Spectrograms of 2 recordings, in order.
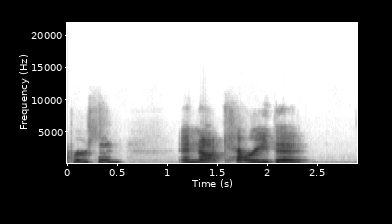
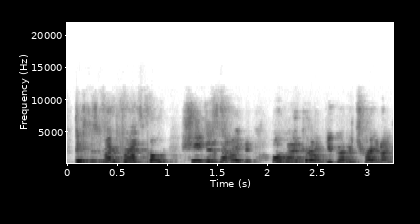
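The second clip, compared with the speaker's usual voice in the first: much higher, eager imitated sales pitch; gushing mock salesman voice; excited salesman. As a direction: hype it to the customers like a proud pushy friend. Imitating salesman friend grabbing customers.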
